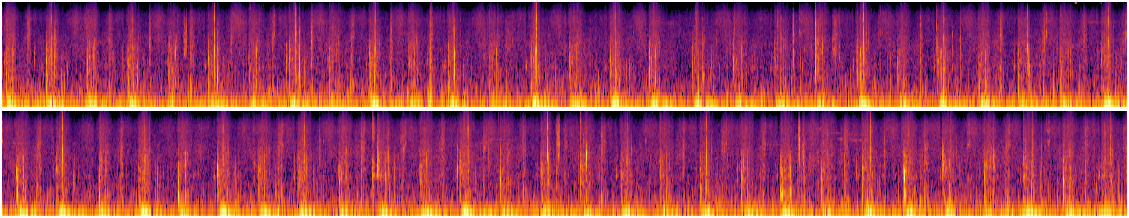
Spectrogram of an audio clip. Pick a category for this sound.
Sound effects > Human sounds and actions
